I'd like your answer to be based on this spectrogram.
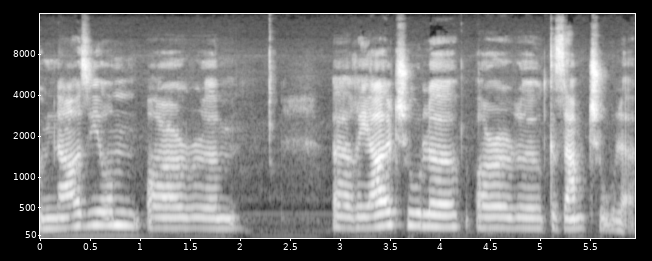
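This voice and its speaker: Speech comes at a very slow pace with fairly even intonation, in a German accent. The recording is very clean with a silent background. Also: woman, fairly low pitch for a woman. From Germany. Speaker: math teacher. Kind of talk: presentation. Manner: halting, many fillers.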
